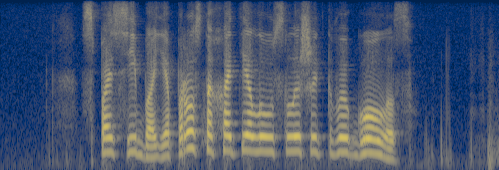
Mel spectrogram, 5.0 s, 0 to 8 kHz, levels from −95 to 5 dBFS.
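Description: No technical faults can be heard in this speech clip. It carries the sound of G.722 wideband telephone coding, with speech reaching up to about 7 kHz, a faint hiss in the upper band and a slight added grain in the lower band that fits the 48 kbit/s mode.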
